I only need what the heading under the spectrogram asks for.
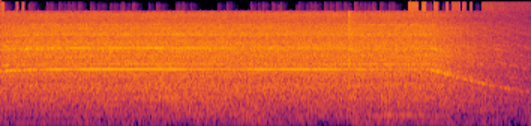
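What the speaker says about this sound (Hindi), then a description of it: "इंजन स्टार्ट करेंगे ये आपको लगातार ऑन रखना" Small toy helicopter motor at an indoor science show runs as a steady, loud whine with a constant high tone and broad hiss, easing slightly toward the end.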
